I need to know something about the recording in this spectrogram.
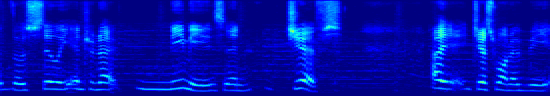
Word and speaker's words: GIF: silly internet memes and gifs I just want to be able to make him smile too first lesson it's pronounced memes and GIF with a hard G for it I'm with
